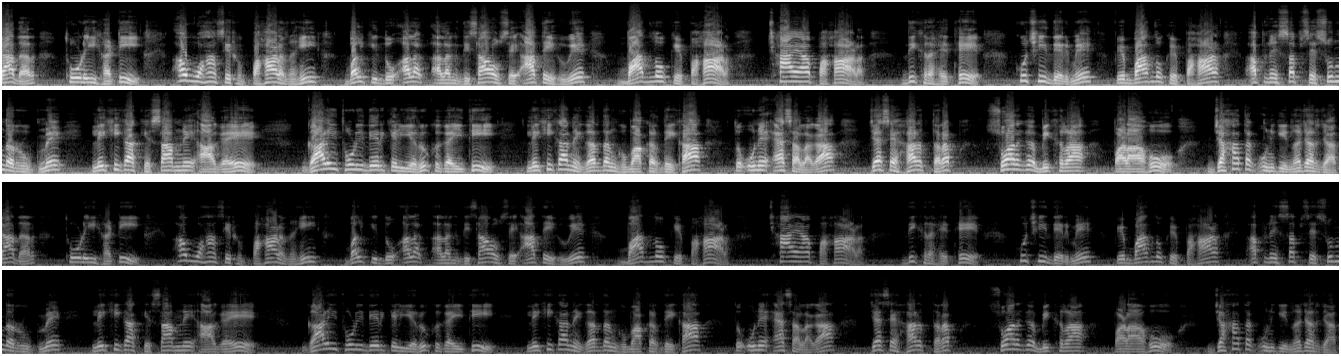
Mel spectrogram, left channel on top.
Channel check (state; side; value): quieter; right; 16.2 dB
